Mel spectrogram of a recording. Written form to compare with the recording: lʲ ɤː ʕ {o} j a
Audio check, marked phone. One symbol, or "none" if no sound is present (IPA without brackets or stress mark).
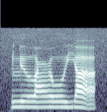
oː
